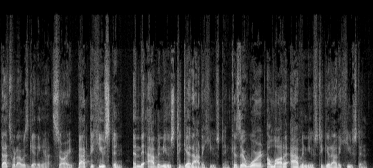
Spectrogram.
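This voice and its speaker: A man's voice: low voice, lively intonation, fairly quick, hardly any pauses, a little mellow. A man hosting a casual interview podcast, easygoing, with short encouraging responses and loose questions. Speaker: podcast host.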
